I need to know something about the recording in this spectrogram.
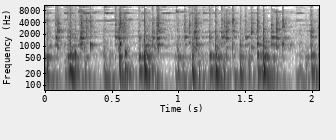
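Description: Thavil drums playing a fast even run of strokes, about seven a second, each low stroke dropping in pitch, over a faint held nadaswaram note.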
